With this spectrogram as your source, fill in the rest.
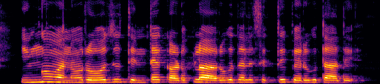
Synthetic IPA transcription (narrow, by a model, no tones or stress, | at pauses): iŋɡumɐnuɾo̞ːd͡ʒut̪iɳʈe̞ːkɐɽupulɐɐɾuɡud̪ɐlɐsek̚t̪ipe̞ɾuɡut̪aːd̪i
